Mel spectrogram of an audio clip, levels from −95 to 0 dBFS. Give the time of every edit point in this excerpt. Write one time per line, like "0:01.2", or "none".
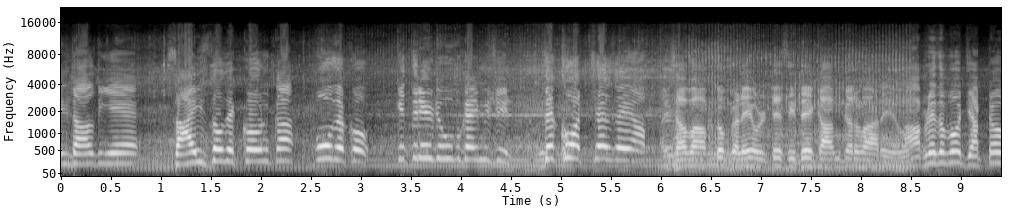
0:02.4
0:06.1
0:08.5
